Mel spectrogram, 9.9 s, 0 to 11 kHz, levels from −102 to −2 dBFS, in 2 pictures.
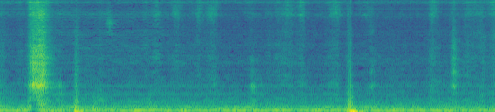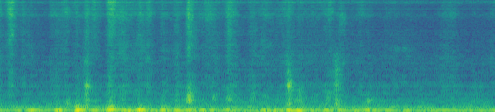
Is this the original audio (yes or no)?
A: no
